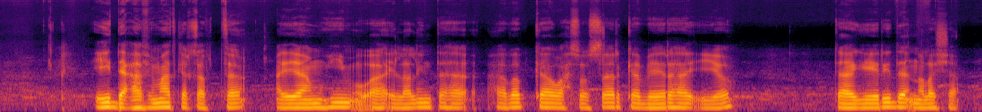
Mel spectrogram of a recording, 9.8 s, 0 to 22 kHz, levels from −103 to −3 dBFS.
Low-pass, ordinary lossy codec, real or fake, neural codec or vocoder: none; none; real; none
